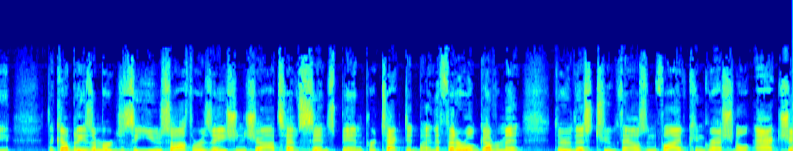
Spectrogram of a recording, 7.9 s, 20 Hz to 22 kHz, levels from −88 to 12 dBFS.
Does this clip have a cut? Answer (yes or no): no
